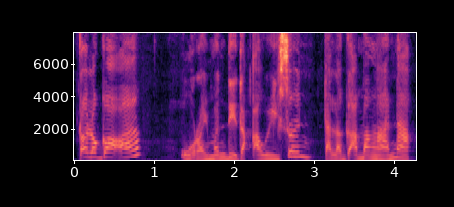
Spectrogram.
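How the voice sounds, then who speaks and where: A woman's voice: fairly high pitch, expressive, normal speed, close to an everyday voice. A woman playing a sheltered, obedient young student from a rich family, with an Ilocano Filipino accent, in an audio drama. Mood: eager, wistful.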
